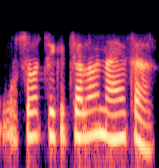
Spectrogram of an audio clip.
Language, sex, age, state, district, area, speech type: Assamese, female, 30-45, Assam, Majuli, rural, conversation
